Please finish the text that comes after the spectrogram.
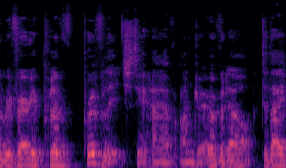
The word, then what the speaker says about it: André Øvredal: And today we're very privileged to have André Øvredal. Did I pronounce that right?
